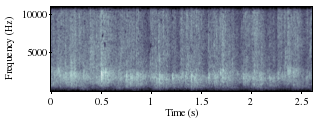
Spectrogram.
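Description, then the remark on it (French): An audience at a church service applauding God steadily, a dense wash of many hands clapping at a moderate level with no voices standing out, holding evenly for a few seconds. “Est-ce qu'on peut applaudir notre Dieu?”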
